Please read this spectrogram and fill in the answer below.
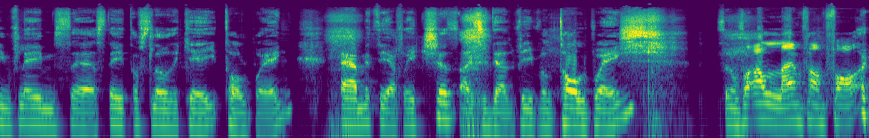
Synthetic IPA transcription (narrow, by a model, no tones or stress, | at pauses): ɪ̃nfleɪmsst̪eɪt̪ɔvsloʊd̪ɪkʰeɪt̪ʰoːlpʰɔɛŋːɛmɪt̪ʰɪaflɪkʃənsaɪsid̪ɛd̪pʰiːpəlt̪ʰoːlpʰɔɛŋː | sɔd̪ɔmfoːɾalːaɛnfanfɑːɾ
